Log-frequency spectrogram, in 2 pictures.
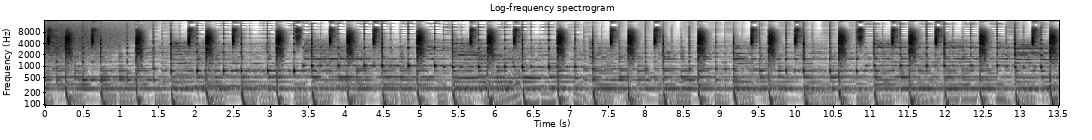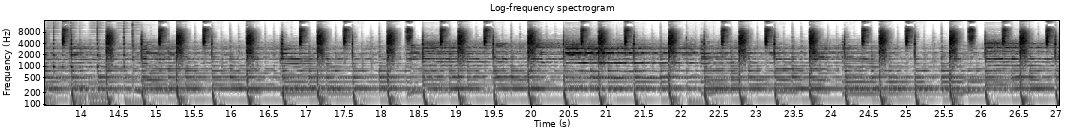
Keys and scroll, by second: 6.2 Delete, 7.5 ctrl+z, 10.2 Delete, 12.9 c.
